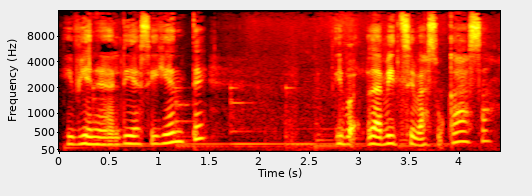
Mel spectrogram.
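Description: A woman telling a children's story in an animated way, jumping into character voices. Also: mid-range voice, unhurried, over music.

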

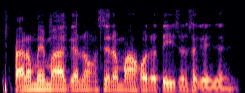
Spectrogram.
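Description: Podcast co-host, male, slightly high voice, lively storyteller, muffled dry recording. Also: rapid-fire, no room sound. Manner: animated storyteller, laughs often. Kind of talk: casual drinking-session chat. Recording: dull, dry lo-fi audio.

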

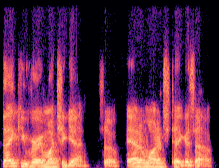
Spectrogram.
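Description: A middle-aged or older man co-hosting a podcast in casual, halting talk that often repeats words. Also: mid-range voice, expressive, lo-fi sound. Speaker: podcast co-host. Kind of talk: casual interview chat.

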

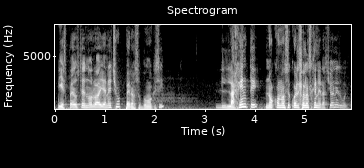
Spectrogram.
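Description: A man's voice: a little high, a little fast. A young man with a Mexican accent hosting a casual chat, slangy and joking. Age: young adult. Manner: slangy, joking, reads viewer comments aloud. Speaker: host.

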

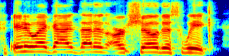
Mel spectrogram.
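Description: A man's voice: sits high, steady tone, normal speed, fairly bright tone, clean tone, no room sound, dull audio. A man hosting a podcast in a casual, conversational way. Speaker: podcast host.

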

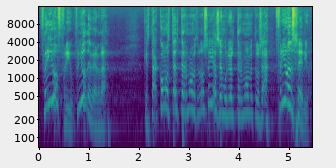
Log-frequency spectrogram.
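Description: A pastor, preaching a sermon that swings from joking asides to loud, fervent calls. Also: male voice, extremely high pitch, very animated, fast. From northern Mexico. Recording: long reverb of a church hall.

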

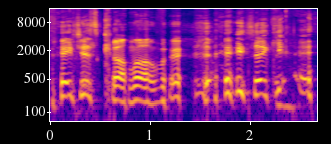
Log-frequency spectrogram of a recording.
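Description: A man's voice: sits high, sing-song, normal speed, a bit bright. A man hosting a podcast in casual chat, joking, laughing a lot and acting out funny voices. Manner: jokey, acts out funny voices, laughs often. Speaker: podcast host.

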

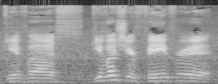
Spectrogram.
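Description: Halting man over air-conditioner hum. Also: fairly high pitch, sharp tone, rough recording. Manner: halting, many filler sounds. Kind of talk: casual chat.

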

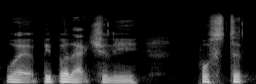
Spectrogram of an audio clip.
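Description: Brief: man, 60s, from Brunei, guest, low husky gravelly voice, dry close sound, rambling storyteller. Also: steady tone, takes it slowly, mellow, no room sound. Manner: rambling, storytelling with laughs and restarts. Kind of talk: casual interview chat.

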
